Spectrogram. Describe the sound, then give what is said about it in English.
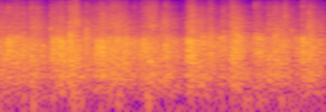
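Conference audience in Düsseldorf applauding an organiser, a dense, steady wash of clapping that holds at an even level for the whole stretch with no voices over it. “So give a warm round of applause to Christian.”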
